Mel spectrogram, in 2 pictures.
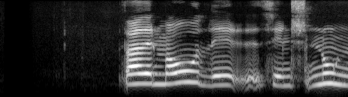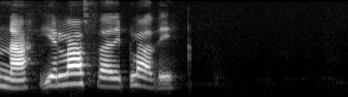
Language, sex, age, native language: Icelandic, male, 11, Icelandic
